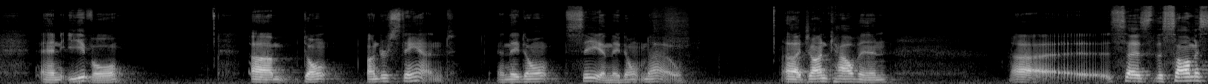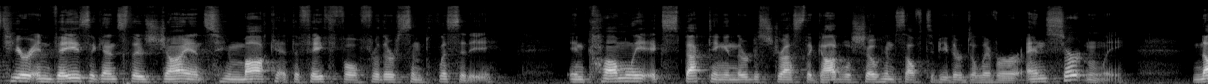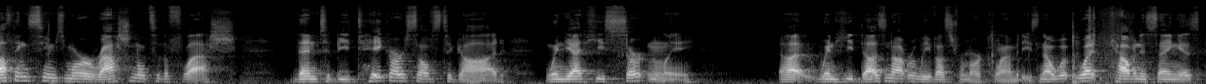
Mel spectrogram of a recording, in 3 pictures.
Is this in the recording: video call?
no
